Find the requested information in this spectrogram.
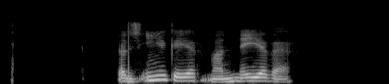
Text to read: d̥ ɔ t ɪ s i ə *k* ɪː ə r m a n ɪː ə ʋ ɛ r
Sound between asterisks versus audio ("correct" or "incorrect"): correct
